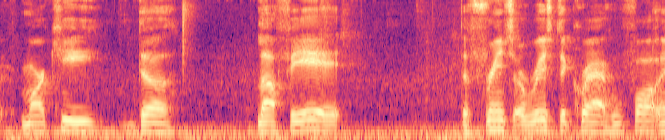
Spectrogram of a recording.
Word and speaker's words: LaFayette: the exact same way it's just that here in Georgia it's pronounced Lafayette as opposed to Lafayette as it is pronounced in Louisiana so I found that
